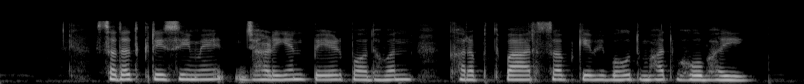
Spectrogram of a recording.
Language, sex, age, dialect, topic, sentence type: Magahi, female, 18-24, Central/Standard, agriculture, statement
